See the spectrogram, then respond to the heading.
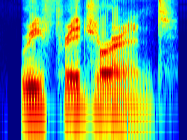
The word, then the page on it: Refrigerant: American English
